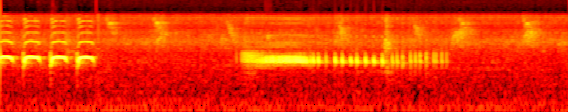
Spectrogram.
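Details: Local zebra dove calling, used to train other doves and raise their breeding urge. Four quick ringing coo notes open, followed after a gap by a fast buzzy trill that fades out over low background rumble.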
